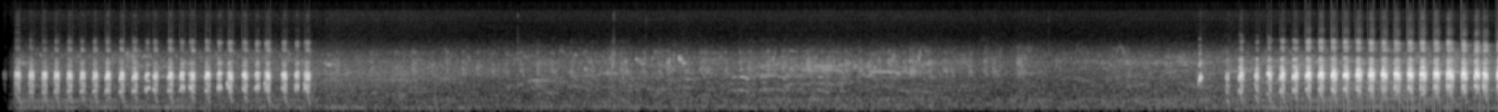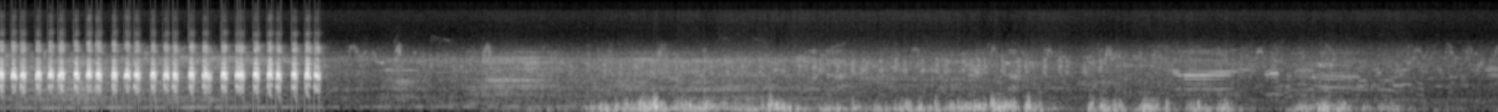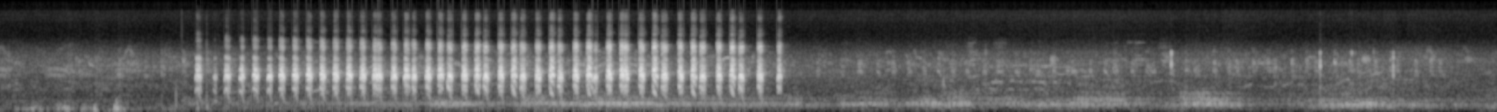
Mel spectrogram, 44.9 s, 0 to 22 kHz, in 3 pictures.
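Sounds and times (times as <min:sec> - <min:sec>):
partridge calling rapid notes: 0:00.1 - 0:03.2, 0:12.0 - 0:18.3, 0:31.1 - 0:37.9.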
